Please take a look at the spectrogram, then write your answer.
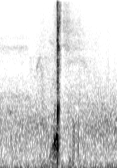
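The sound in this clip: A golf club strikes a ball on an approach shot toward the green into a headwind: one sharp, crisp crack with a quick swish, standing alone against quiet background noise.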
